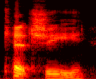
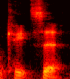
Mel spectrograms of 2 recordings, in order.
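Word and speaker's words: Cait Sith: I think happened is whoever the the casting person or the the director of like the voice cast just read it and said oh Kate Sith okay so here's how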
